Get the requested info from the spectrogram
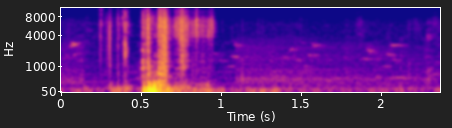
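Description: Handling noise as the phone is set down: a few light clicks, then a short rustling thump about half a second in.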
